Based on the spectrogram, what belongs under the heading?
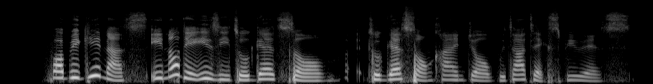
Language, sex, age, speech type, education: Nigerian Pidgin, female, 15-29, spontaneous, tertiary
